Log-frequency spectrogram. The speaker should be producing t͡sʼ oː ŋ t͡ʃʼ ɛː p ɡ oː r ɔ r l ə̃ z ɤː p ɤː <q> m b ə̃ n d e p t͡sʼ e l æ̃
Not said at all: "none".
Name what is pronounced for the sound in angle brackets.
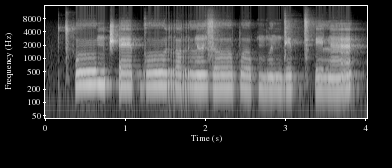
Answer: p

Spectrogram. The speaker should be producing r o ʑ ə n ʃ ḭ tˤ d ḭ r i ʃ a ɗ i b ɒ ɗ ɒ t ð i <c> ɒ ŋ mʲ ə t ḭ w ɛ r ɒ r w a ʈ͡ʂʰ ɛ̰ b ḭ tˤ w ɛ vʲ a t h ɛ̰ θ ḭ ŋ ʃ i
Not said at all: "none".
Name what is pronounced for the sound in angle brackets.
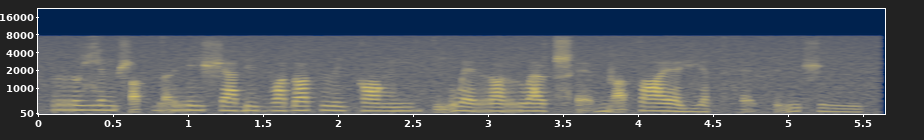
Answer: k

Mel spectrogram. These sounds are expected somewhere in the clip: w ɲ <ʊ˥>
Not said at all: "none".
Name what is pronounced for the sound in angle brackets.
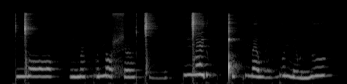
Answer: ʊ˥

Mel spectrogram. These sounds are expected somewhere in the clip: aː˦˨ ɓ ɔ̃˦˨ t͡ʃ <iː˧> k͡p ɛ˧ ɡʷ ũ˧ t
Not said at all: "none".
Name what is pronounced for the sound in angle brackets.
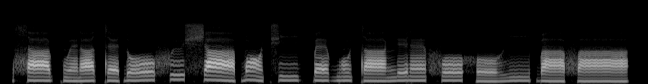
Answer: iː˧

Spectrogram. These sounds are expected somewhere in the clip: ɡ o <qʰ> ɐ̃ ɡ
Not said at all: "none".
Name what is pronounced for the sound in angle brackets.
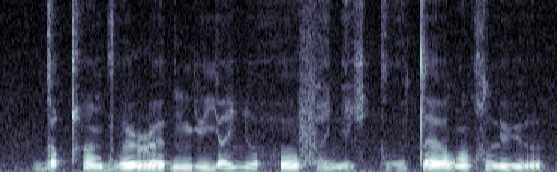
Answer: qʰ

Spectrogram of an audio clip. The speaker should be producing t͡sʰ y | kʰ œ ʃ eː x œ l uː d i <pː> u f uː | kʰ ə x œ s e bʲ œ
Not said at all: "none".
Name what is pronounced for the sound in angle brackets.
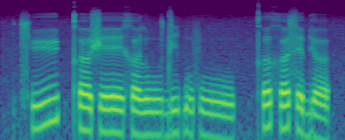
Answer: ɓ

